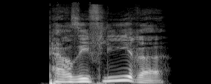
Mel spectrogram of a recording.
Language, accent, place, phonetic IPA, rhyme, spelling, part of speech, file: German, Germany, Berlin, [pɛʁziˈfliːʁə], -iːʁə, persifliere, verb, De-persifliere.ogg
- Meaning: inflection of persiflieren: 1. first-person singular present 2. first/third-person singular subjunctive I 3. singular imperative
